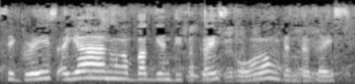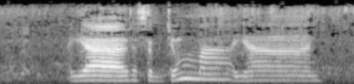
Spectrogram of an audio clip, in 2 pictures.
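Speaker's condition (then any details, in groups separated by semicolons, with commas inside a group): No condition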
